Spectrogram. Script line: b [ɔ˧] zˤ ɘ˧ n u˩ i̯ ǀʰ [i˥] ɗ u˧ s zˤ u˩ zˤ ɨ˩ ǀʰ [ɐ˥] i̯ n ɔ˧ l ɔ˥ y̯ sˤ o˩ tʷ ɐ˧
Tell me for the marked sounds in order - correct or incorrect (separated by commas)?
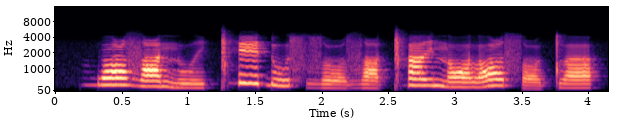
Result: incorrect, incorrect, correct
